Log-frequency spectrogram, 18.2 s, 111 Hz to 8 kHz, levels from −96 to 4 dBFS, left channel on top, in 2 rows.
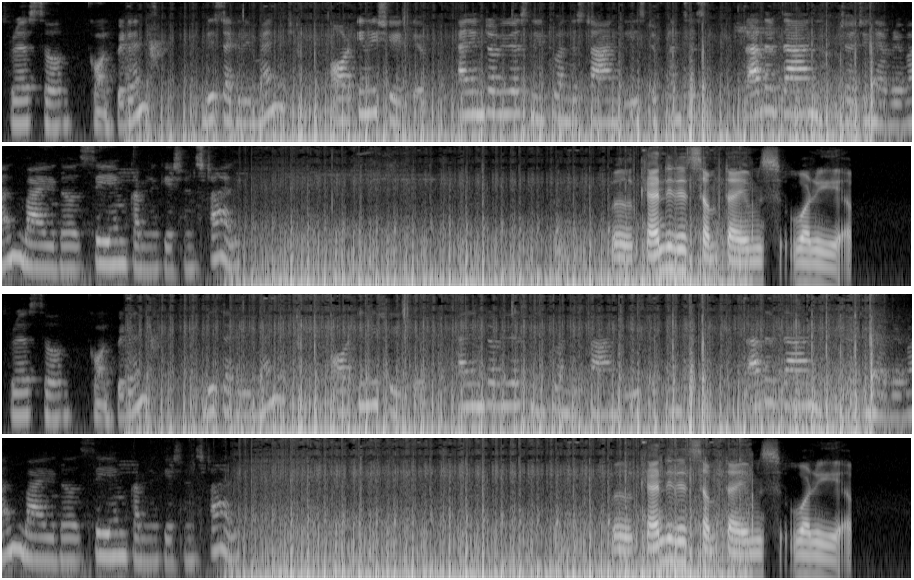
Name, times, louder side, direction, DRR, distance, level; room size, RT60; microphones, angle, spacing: voice 1, 0.1-1.6 2.0-2.9 3.3-4.3 4.6-7.0 7.3-11.5, left 2 dB, 65° left, 2.8 m, -33 dB
sound 1, 1.2-9.0 11.3-16.6, right 1 dB, 35° right, 1.5 m, -26 dB
voice 2, 15.2-17.6, left 1 dB, 25° left, 1.9 m, -25 dB
head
